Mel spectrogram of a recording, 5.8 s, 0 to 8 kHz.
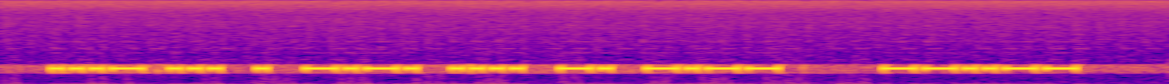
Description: Morse code, heard as a keyed tone, about 24 wpm, 570 Hz. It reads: VSECHNY ,
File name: Archiv / CUC224 / ok1fhi cul224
